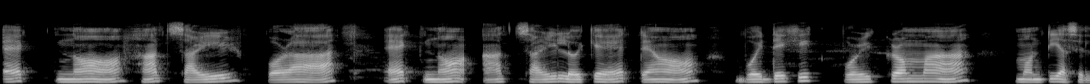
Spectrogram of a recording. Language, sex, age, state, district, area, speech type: Assamese, male, 18-30, Assam, Sivasagar, rural, read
